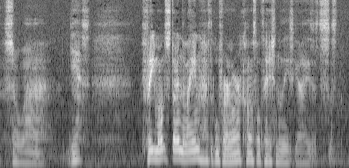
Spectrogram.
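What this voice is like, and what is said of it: Nasal, congested voice. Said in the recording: “It's a nasal problem that I've had going for, God, the better part of probably 6 or 7 years ... I'm pretty sure you can hear it in my voice. The more I speak, the more nasally I start to sound.”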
